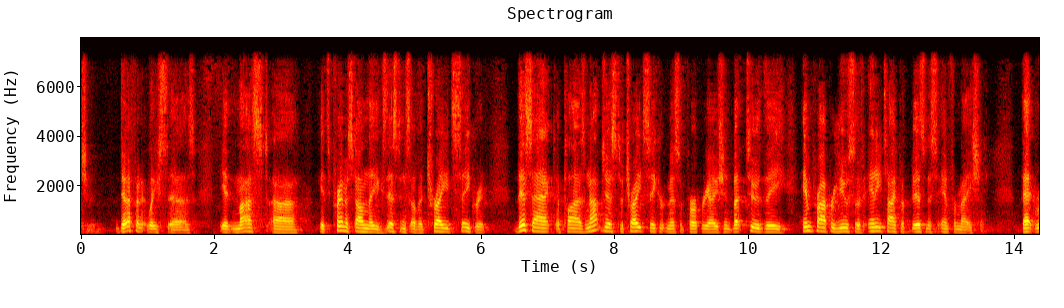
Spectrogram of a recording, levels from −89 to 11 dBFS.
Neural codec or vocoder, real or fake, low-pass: codec, 16 kHz, 1.1 kbps, Voila-Tokenizer; fake; 7.2 kHz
